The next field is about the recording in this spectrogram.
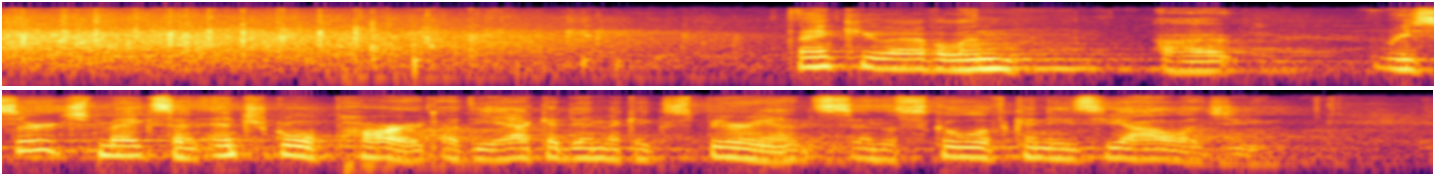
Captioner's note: applause and cheering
